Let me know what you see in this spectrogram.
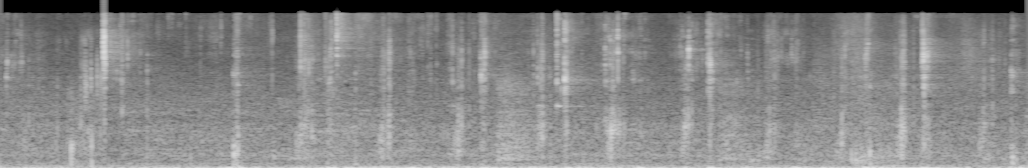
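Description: Close-up mouth sounds of someone biting and chewing spiced food off wooden skewers: a run of short, sharp wet clicks and crunches at irregular intervals.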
